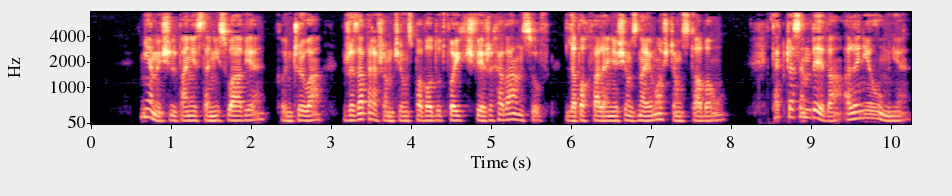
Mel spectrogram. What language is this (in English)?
Polish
